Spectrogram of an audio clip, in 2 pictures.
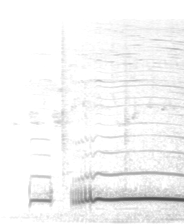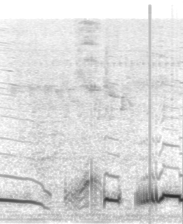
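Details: Barbary dove singing melodiously while a cat listens: a short low note, then a pulsed burst that runs into one long, steady, drawn-out coo falling at its end, followed by quick buzzy pulsed notes.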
